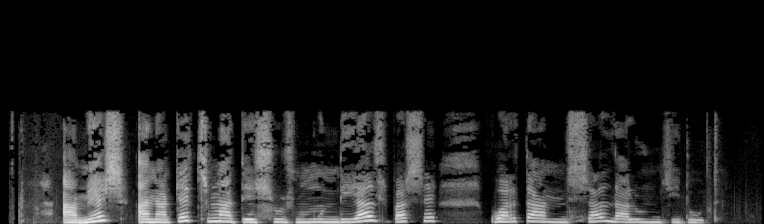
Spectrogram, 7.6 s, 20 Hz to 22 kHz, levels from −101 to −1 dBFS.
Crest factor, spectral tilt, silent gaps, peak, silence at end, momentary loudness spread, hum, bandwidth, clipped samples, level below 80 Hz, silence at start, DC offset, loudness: 20 dB; -3 dB/octave; none; 0 dBFS; 0.6 s; 15 LU; none; 11.5 kHz; under 0.1%; -70 dBFS; 0.2 s; under 0.1%; -20 LUFS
